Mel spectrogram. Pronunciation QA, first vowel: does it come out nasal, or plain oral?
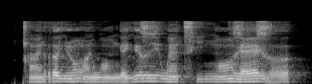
nasal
